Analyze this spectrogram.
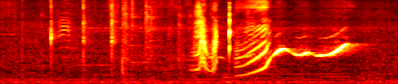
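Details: Pet parakeet singing indoors: a few short clicks and chirps, a burst of rapid harmonic chirps, then a long clear whistle that rises, dips and rises again before stopping, with faint room hum.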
